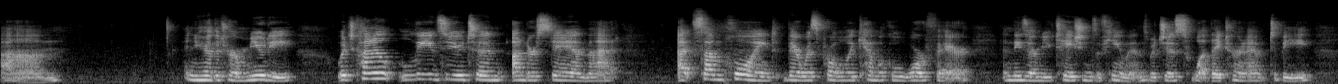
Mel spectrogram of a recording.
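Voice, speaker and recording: Pitch rises and falls in an ordinary way at a moderate pace. There is noticeable background noise. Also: woman, medium pitch for a woman. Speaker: book reviewer. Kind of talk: casual talk to camera.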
